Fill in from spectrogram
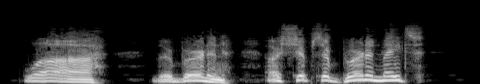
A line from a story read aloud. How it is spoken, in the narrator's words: bawling aloud like a babe in a tantrum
